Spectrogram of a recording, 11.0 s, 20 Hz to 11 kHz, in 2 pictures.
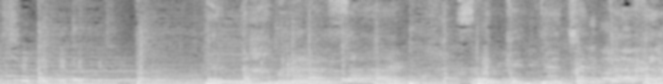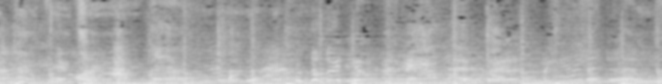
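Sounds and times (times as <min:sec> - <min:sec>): crowd talking: 0:00.0 - 0:11.0
music with singing voice: 0:00.0 - 0:11.0
steady bass beat: 0:01.6 - 0:11.0.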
